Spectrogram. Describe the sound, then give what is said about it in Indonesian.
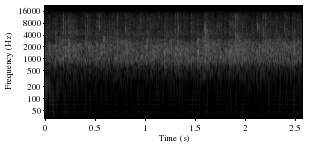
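A church audience claps together for God in steady, dense applause at an even level throughout, with no one speaking over it. “Kita berikan tepuk tangan bagi Tuhan.”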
